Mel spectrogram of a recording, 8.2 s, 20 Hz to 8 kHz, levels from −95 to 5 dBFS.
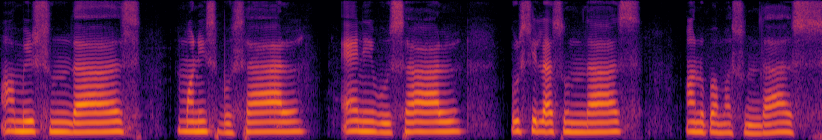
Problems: none marked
